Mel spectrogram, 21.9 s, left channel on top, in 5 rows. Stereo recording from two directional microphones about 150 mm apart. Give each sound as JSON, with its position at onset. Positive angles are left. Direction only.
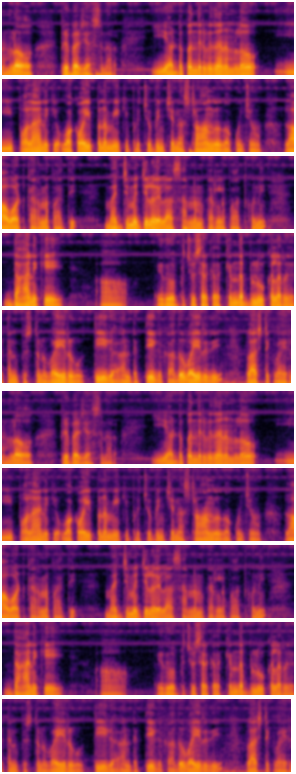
{"t": 0.0, "sound": "speech", "side_deg": 25}
{"t": 14.5, "sound": "a sound", "side_deg": 30}
{"t": 15.4, "sound": "speech", "side_deg": 30}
